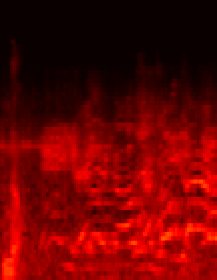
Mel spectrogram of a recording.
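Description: Speech only: a short spoken answer, "No," followed by more talking.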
